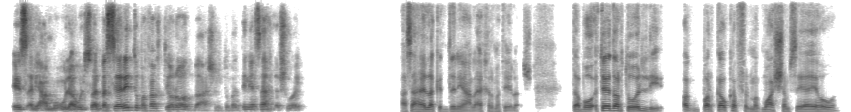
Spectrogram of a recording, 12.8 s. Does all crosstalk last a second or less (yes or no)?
yes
